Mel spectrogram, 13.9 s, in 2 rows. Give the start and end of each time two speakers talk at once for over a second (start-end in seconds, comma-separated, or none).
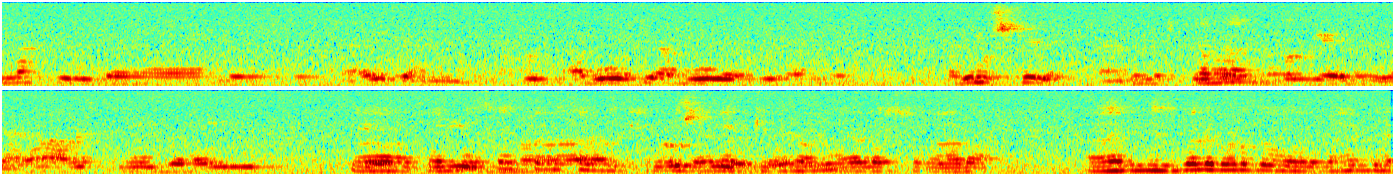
8.7-11.2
